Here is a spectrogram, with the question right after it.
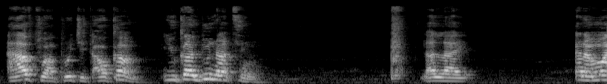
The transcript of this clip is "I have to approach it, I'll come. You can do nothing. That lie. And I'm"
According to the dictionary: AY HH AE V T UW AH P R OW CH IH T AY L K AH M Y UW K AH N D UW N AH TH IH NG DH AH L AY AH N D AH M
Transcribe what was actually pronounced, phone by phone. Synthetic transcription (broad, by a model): AY HH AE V T UW AH P R OW CH IH T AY W K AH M Y UW K AH N D UW N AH T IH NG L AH L AY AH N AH M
